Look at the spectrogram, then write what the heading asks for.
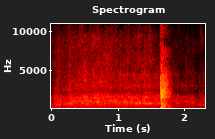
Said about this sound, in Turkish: Neydi ya o ses? Sinek geçti de ona vurdu.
